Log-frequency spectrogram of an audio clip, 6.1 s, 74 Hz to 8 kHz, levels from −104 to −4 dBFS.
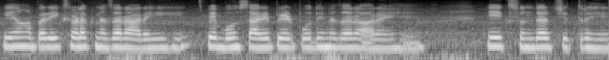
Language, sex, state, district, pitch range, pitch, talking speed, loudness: Hindi, female, Rajasthan, Nagaur, 200-210 Hz, 205 Hz, 205 wpm, -24 LUFS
